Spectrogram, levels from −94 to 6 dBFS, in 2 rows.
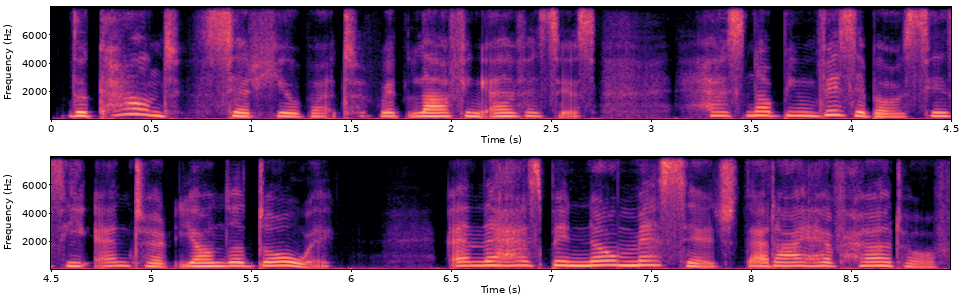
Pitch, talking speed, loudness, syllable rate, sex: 255 Hz, 180 wpm, -18 LUFS, 5.3 syllables/s, female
